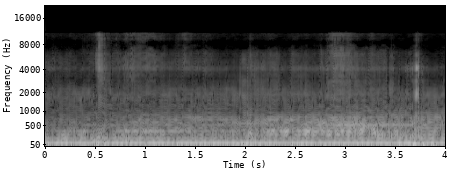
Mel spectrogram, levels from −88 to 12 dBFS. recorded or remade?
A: remade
